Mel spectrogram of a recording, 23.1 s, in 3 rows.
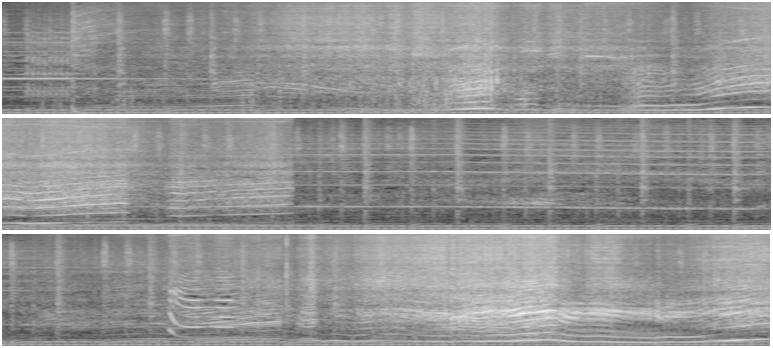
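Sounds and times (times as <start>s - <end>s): rally car engine at high revs: 0.8s - 10.6s, 12.2s - 23.0s.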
